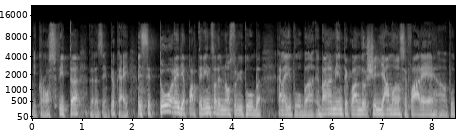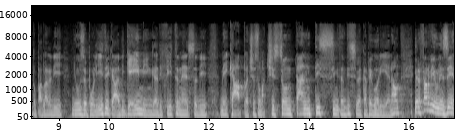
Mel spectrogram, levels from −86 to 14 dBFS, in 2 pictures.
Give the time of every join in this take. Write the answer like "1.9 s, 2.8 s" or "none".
1.1 s, 2.1 s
